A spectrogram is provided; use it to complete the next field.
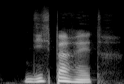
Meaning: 1. to disappear 2. to despawn
- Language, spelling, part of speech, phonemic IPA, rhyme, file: French, disparaître, verb, /dis.pa.ʁɛtʁ/, -ɛtʁ, Fr-disparaître.ogg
